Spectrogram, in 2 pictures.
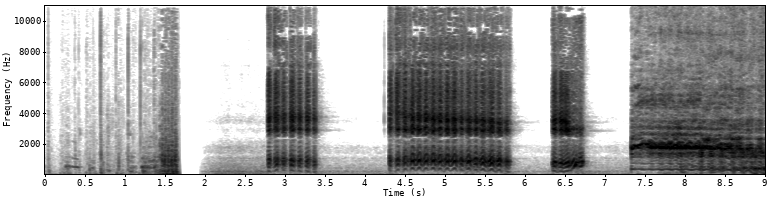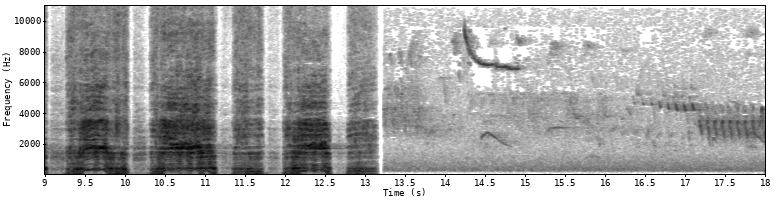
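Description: Horses whinnying: a short neigh, a long whinny of nearly two seconds, then another short neigh. A run of short, loud bursts of sound follows. After that come faint birdsong-like chirps and whistles.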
